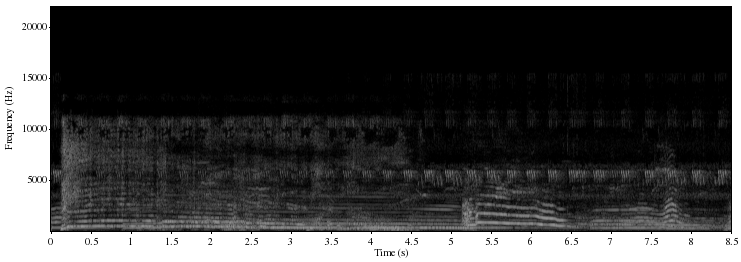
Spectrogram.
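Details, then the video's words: Several wolves howl at once, their long tones overlapping; one holds a steady note as others swoop up and glide down, one wavering near the end. Steady faint pulsing chirps sound in the background. "Wolves Howling"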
